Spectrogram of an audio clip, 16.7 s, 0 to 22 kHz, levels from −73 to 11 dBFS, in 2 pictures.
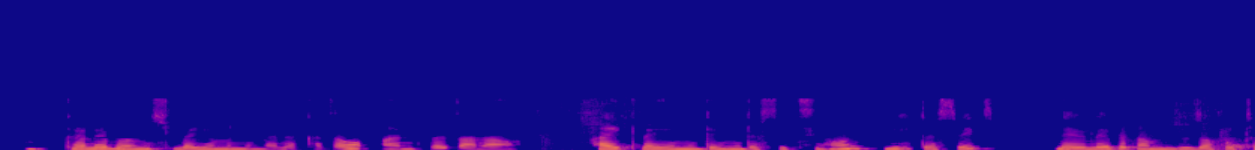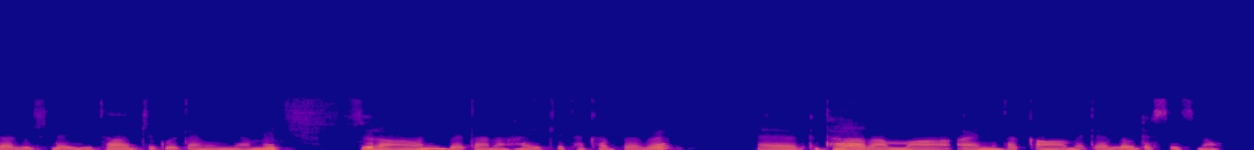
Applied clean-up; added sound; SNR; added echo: neural separator model SepFormer DNS4.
